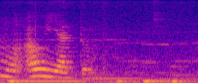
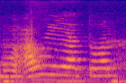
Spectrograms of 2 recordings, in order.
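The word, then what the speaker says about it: معاوية: Jadi, jangan sampai salah pengertikan atau salah pengucapan. Hamzatun, Muawiyatun, Tolhatun. Salah besar karena sudah ketentuannya. Sudah tata bahasanya bahwasanya nama laki-laki yang berakhiran tamarbuto, dia termasuk isim ghairu munsharif yang tidak boleh ditanwin.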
